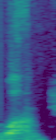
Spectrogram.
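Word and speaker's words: 王: So this character is second tone Wang, and it illustrates a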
